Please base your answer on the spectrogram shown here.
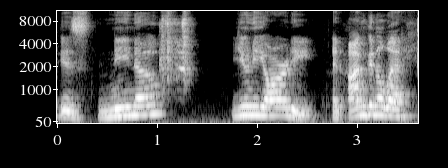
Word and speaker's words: Nino Yuniardi: i live in seattle my name is nino uni rd uh that's how i pronounce it yeah um yeah and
